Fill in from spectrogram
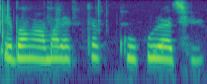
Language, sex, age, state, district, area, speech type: Bengali, female, 18-30, West Bengal, Uttar Dinajpur, urban, spontaneous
